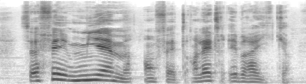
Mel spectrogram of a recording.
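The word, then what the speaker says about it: מם: Elle dit en fait, alors ça se prononce miaum, ça fait miem en fait, en lettre hébraïque.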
